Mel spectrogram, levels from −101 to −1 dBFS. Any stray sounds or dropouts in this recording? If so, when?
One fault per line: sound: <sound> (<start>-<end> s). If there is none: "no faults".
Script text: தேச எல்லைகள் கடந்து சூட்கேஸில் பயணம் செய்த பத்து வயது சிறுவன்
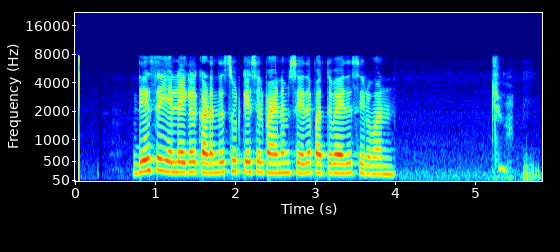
sound: sneeze (5.2-5.5 s)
